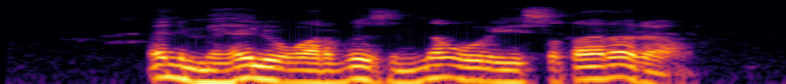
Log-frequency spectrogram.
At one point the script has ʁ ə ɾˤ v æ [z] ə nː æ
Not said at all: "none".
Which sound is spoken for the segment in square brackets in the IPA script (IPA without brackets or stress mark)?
z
